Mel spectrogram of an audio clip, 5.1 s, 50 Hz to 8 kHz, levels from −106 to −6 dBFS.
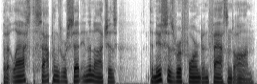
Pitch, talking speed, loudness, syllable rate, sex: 115 Hz, 200 wpm, -18 LUFS, 5.7 syllables/s, male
